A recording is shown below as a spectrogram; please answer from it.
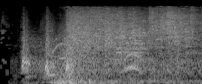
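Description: Glass shattering with a sudden loud crash about half a second in, then a long noisy spray of breaking glass that slowly dies down.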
